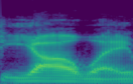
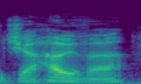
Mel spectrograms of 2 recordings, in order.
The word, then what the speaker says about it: Yahweh: They didn't have a J sound as we have in our uh alphabet. So, it would have been pronounced more as Yahweh rather than Jehovah as your kingdom into linear translation.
